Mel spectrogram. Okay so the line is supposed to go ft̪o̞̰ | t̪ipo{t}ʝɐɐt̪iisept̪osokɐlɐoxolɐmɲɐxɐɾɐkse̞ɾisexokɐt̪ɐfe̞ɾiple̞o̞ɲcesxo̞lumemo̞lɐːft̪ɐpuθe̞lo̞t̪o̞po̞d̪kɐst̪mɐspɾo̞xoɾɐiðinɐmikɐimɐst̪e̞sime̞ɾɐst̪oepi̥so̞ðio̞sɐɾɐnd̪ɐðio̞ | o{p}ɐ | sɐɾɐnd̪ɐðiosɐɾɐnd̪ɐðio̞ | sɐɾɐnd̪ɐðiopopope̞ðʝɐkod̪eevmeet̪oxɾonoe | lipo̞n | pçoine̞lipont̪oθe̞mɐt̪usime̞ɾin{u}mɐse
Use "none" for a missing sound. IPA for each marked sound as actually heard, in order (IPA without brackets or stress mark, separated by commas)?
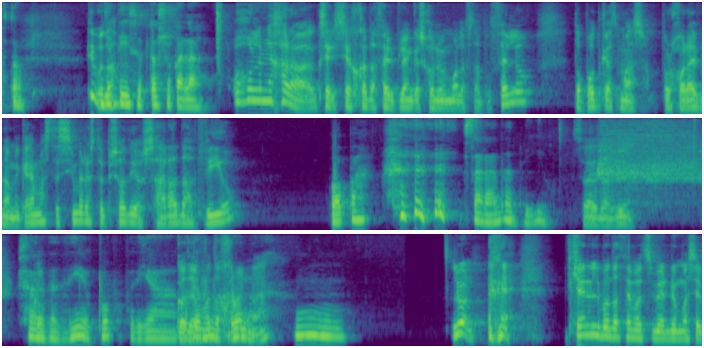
t, p, u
